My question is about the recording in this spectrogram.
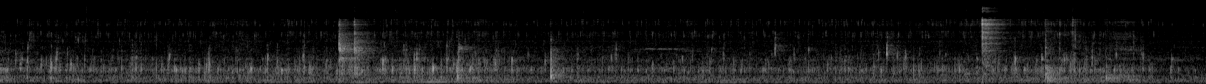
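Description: Tomato sauce with green olives simmering and bubbling steadily in a nonstick pan, while a metal spoon and a plastic spatula clink and scrape in the pan as chicken pieces are lifted out. A few sharper knocks stand out, about three and a half seconds in and again near ten seconds.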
